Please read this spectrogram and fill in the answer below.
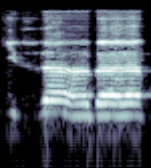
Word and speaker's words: كذابا: لغ ولا لا يسمعون فيها لغوا ولا كذابا، لغوا ولا كذابا. خلي بالك من الذال، اوعى تقول لي كز، سامع ازاي بحرف الزايدة؟ لا، خلي بالك ننطقها بحرف الذال، نطلع لساني بين اسناني كده وتبقى ايه؟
